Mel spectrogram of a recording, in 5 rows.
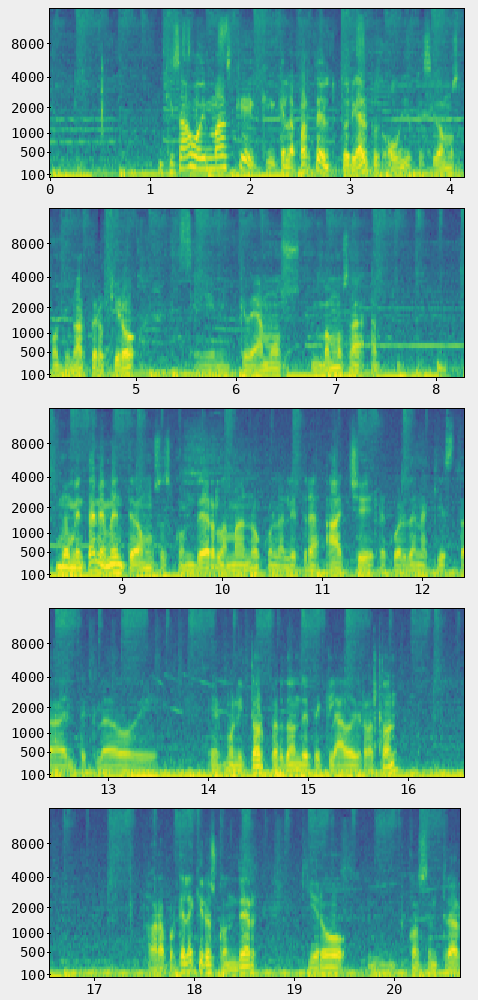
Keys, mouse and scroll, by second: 0.0-0.4 scroll up 1, 0.7 shift+middle click, 5.0-6.9 drag, 7.0 right click, 15.7 h, 16.9-19.0 drag, 19.0-20.6 middle drag.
